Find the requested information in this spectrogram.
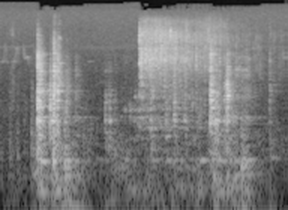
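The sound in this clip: Water splashing from a hand pump as someone washes, heard as a short burst of gushing and spattering followed by a longer, steady stream that swells again before it ends, with no voices.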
